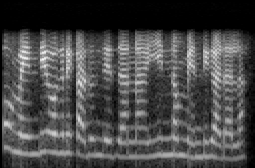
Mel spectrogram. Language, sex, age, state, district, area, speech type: Marathi, female, 18-30, Maharashtra, Thane, rural, conversation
